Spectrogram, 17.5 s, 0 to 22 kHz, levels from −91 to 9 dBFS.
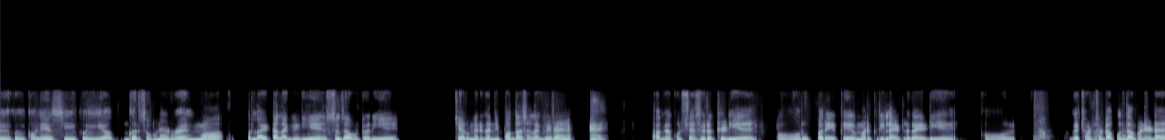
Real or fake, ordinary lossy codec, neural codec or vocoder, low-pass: fake; none; codec, 16 kHz, 2 kbps, X-Codec, HuBERT features, trained on general audio; none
